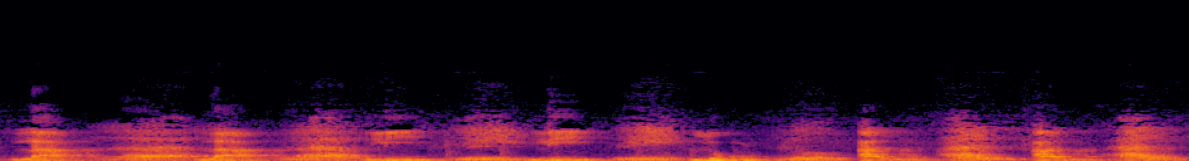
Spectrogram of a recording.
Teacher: kalau bilang la, itu tepi lidah kita itu masih kena ke langit-langit, ya. Tepinya itu tepi yang sini, ya.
